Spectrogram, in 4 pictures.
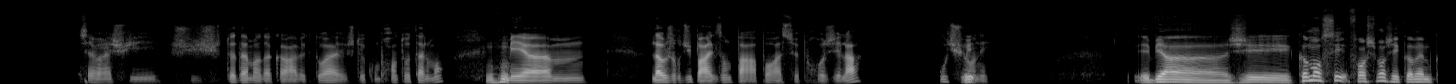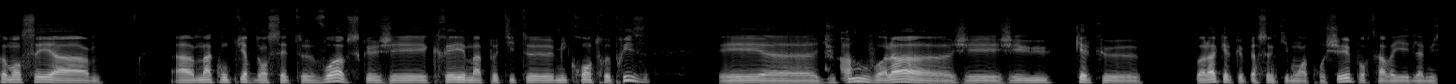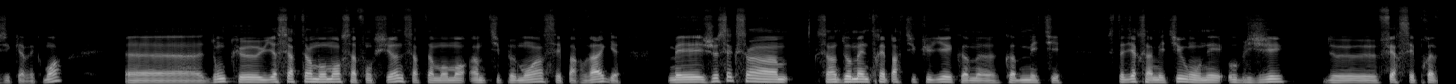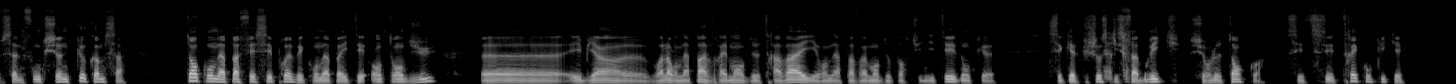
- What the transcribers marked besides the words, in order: tapping
- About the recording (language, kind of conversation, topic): French, advice, Comment dépasser la peur d’échouer qui m’empêche de lancer mon projet ?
